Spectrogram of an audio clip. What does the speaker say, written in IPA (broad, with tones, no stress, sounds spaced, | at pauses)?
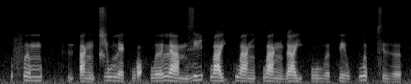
f ə˧ m | t̪ʰ ɨ̰˧˨ ʔ a˨˩ ŋ t͡ɕ ə˧ w l ɛ˨˩ k w ɔ̰˧˨ h w əː˨˦ l a˨˩ m z i˧ h w a˨˦ j k w a˨˩ ŋ h w a˨˩ ŋ ɗ a˨˩ j h w u˨˩ ə̯ t̪ e˨˩ w k w ə˦˥ p̚ s ɨ˨˩ ə̯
